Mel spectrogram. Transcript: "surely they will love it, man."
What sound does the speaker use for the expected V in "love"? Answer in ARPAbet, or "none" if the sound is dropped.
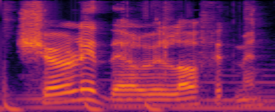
F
